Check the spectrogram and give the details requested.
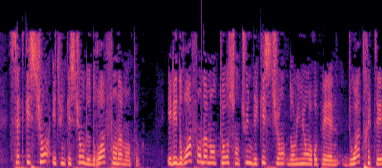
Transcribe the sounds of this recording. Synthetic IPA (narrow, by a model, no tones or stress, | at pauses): sɛt̪kʲɛst̪jɔ̃ɛt̪ynkʲɛst̪jɔ̃d̪əd̪ʁwafɔ̃d̪amɑ̃t̪o | eled̪ʁwafɔ̃d̪amɑ̃t̪osɔ̃t̪ynd̪ekʲɛst̪jɔ̃d̪ɔ̃lynjɔ̃øʁɔpeɛnd̪wat̪χet̪e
